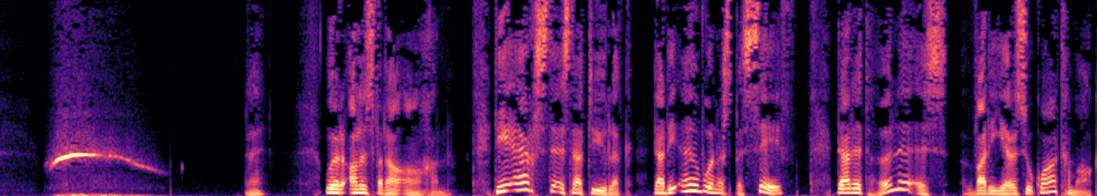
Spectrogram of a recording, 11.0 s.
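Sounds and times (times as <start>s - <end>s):
long whistle of astonishment from a passer-by: 0.5s - 1.8s
speech: 2.5s - 10.9s.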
